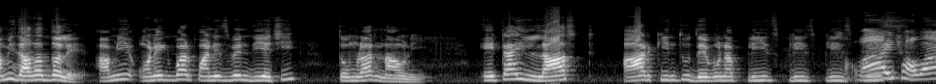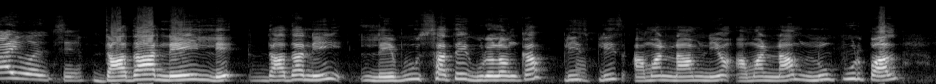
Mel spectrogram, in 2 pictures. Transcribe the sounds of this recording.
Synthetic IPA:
amid̪ad̪ad̪ːɔlḛamiʔɔnek̚baɾpaniʃ̬meɳʈd̪ijet͡ɕʰi | t̪omɾanaonḭ | eʈajlasʈ | aɾkint̪̬ud̪ebonaplizplizplizajʃɔbajbolt͡ɕʰed̪ad̪anejled̪ad̪anej | lebuʃat̪ʰeɡuɾolɔŋkaplizplizamaɾnamnijoʔamaɾnamnupuɾpal

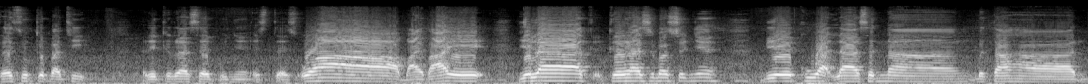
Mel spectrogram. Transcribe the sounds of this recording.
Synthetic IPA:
sajasukəpat͡ʃiʔ | aɾikəɾlasajapuɲãʔɛ̰st̪ɛ̰swa | baɪʔbaɪʔ | ijəlakəɾas̬əmasʊʔ̚ɲə̃ | diəkuat̪̚lahsənaŋbət̪aɦan

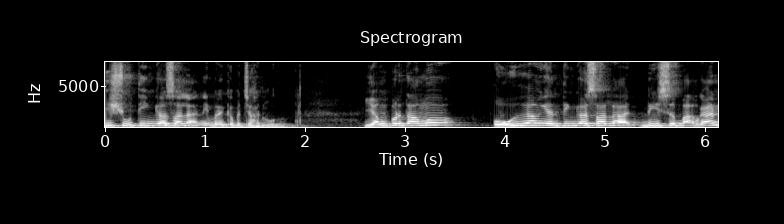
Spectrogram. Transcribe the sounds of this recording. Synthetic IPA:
iʃut̪iŋɡals̬alat̪̚niməɾekapət͡ʃahdṵə̰ | jaŋpərt̪amã | oɣaŋjaŋt̪iŋɡalsalat̪̚disəbap̚kan

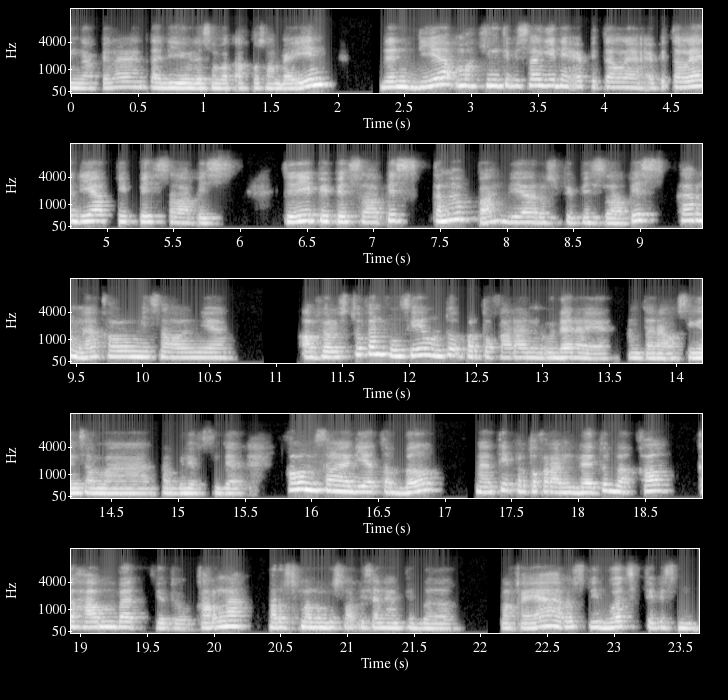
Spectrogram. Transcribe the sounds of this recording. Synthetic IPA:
ŋɡapilaat̪adiudahsəmpat̪akusampaɪn | dandiamakɪnt̪ipɪslaɡinɪepit̪alɲaʔepit̪alɲadiapipɪhsəlapɪs | d͡ʒadipipɪhsəlapɪskənapadiaɦaɾʊspipɪhsəlapɪskaɾənakalowmisalɲa | ʔalfelust̪ukanfuŋsiɲaunt̪ʊk̚pərt̪ukaɾanudaɾajaant̪aɾaɔksiɡɛnsamak̪arbuniɔksid͡ʒankalawmisalɲadiat̪əbəl | nant̪ipərt̪ukaɾanudaɾait̪ubakalkəɦambat̪̚ɡit̪ukaɾənahaɾʊsmənumbʊslapisanjaŋt̪əbəl | makajɲaɦaɾʊsdibuat̪̚sə̥k̚t̪ifɪsmə

